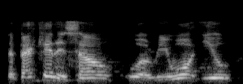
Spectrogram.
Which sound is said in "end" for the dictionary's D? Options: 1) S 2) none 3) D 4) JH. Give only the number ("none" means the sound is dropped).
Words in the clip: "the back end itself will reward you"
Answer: 2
